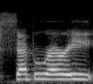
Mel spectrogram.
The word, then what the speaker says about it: February: i mean yes but you don't say that first r february when you say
